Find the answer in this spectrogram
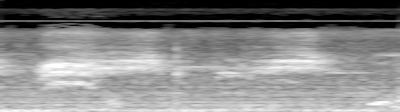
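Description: Faint bird calls in the background, a couple of short calls in the first second and a half.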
